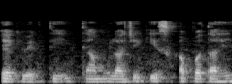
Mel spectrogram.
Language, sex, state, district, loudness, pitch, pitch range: Marathi, male, Maharashtra, Sindhudurg, -19 LUFS, 130 Hz, 130-135 Hz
